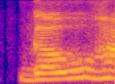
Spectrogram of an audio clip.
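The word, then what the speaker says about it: ഗൗഃ: ധേനുഹു, ധേനുഹു അല്ലെങ്കിൽ ഗൗഹു എന്നും അതിന് പേരുണ്ട്. ഗൗ എന്ന അക്ഷരം കഴിഞ്ഞിട്ട് 2 കുത്തിട്ടാൽ അത് വായിക്കുക. ഗൗഹ എന്ന് വായിക്കരുത്, ഗൗഹു, ഗൗ, ഔ എന്ന് അവസാനിക്കുന്നു.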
